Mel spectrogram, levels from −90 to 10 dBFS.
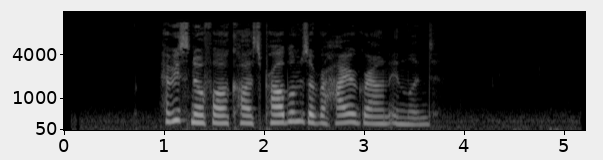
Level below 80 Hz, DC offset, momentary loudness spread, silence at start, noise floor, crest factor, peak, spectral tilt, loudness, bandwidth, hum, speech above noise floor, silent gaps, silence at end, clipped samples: -72 dBFS; under 0.1%; 12 LU; 1 s; -70 dBFS; 20 dB; -20 dBFS; -4 dB/octave; -37 LUFS; 11.5 kHz; none; 34 dB; none; 1.5 s; under 0.1%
